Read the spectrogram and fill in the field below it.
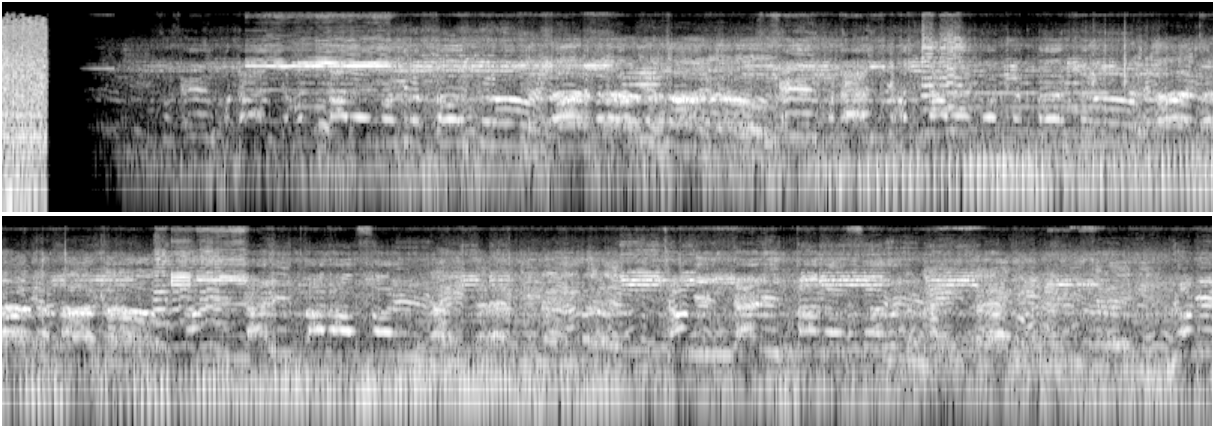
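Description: A crowd of men chants slogans together outdoors.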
